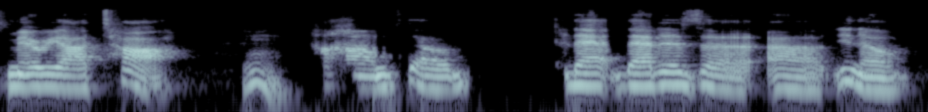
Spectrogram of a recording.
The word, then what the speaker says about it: Mariota: I think it's pronounced Mara and not Mariota. There's a T. The pronunciation at the end is a T ah.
